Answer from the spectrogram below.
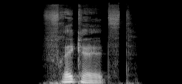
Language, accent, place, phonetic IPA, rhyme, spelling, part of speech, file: German, Germany, Berlin, [ˈfʁɪkl̩st], -ɪkl̩st, frickelst, verb, De-frickelst.ogg
- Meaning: second-person singular present of frickeln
